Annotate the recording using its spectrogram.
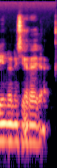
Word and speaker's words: Indonesia Raya: karena karena gini, uh, dulu kan pada zaman dulu itu Y itu jadi J. Oh iya, eja apa apa sih ejaannya? Uh, eh, uh, eh, C itu uh, di tulisannya jadi TJ. – Hmm, iya nah, iya. Kan? iya. – Jadi uh, Indonesia Raja kini diganti jadi Indonesia Raya.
